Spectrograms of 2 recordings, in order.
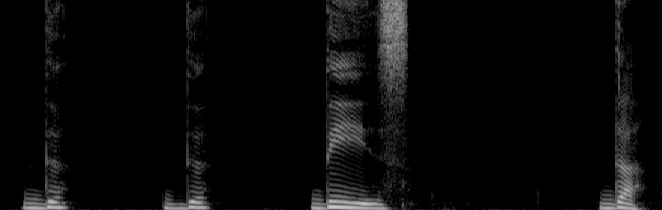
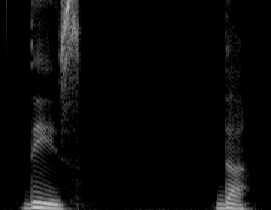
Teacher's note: the voiced th can be different when it's in an unstressed quick word like these or the the tongue tip doesn't have to come through the teeth. It can press behind the teeth.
